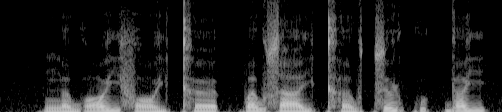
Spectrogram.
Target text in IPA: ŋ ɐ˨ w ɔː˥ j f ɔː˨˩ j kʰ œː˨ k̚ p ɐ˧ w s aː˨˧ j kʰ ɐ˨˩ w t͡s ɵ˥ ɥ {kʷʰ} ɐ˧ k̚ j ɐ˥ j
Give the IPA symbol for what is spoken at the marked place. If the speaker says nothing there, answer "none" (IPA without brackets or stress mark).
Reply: kʷ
